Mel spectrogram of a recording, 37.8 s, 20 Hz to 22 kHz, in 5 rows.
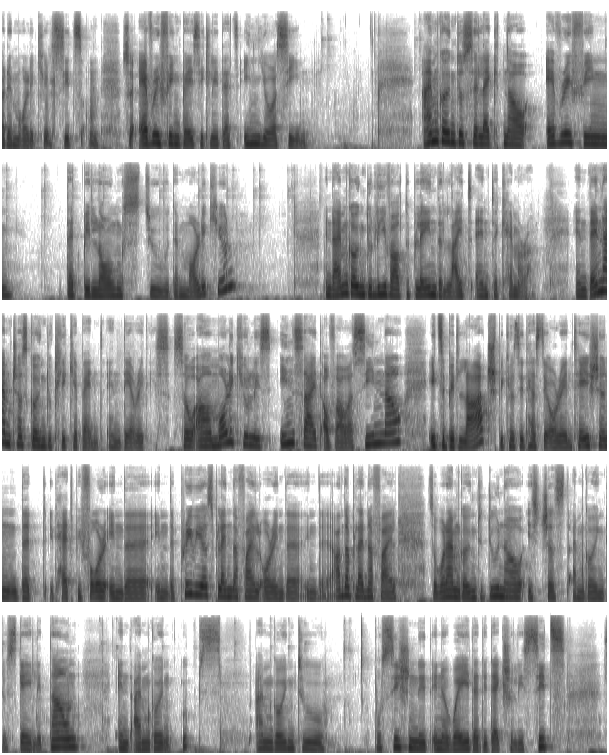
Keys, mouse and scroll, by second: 28.5 s, 31.5 click, 34.0 click.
